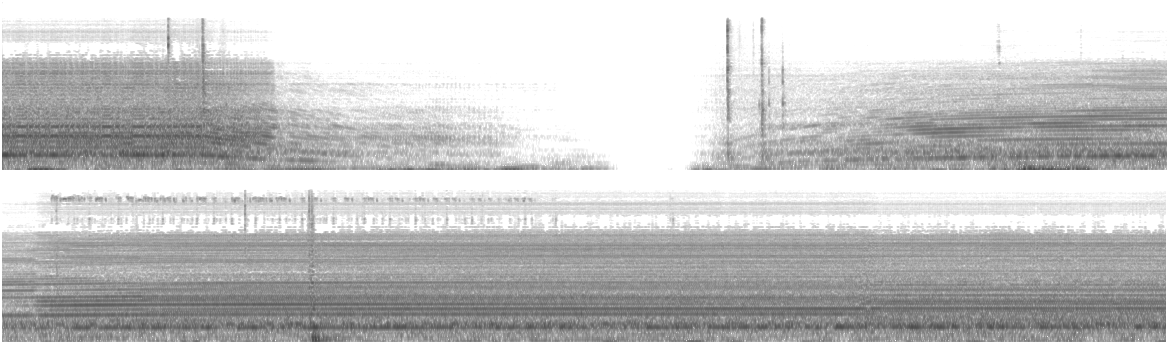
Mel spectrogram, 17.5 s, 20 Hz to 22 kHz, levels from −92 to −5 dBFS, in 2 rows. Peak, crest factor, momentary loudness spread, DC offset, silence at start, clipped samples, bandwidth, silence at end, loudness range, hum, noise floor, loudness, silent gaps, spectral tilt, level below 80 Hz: -16 dBFS; 22 dB; 13 LU; under 0.1%; 0 s; under 0.1%; 15.5 kHz; 0 s; 14 LU; none; -64 dBFS; -36 LUFS; 4.62-5.12 s; -3.5 dB/octave; -54 dBFS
